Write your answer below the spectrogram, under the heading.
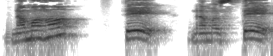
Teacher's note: Because a dental visarga followed by a dental consonant becomes what? It also becomes dental sakara.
